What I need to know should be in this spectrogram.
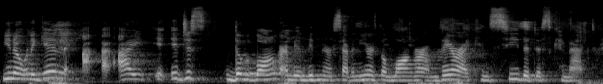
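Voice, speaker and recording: A woman's voice: medium pitch, fairly even intonation, fast, a little hiss or hum. A woman legislator in an impassioned political discussion, often restarting her sentences. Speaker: state legislator guest.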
